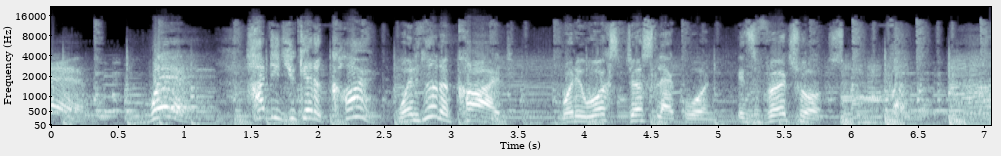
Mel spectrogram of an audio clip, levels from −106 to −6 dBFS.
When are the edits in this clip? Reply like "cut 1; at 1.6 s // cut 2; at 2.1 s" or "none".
cut 1; at 1.3 s // cut 2; at 5.9 s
